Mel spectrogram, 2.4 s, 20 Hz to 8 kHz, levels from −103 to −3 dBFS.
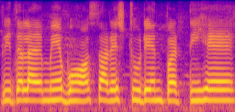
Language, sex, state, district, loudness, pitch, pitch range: Hindi, female, Bihar, Jamui, -14 LUFS, 245 Hz, 235-245 Hz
